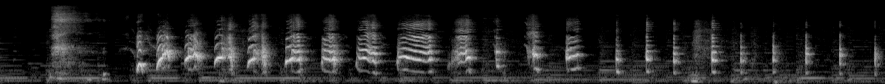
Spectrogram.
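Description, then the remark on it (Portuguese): A rooster crows in a loud, rapid series of harsh, repeated squawking bursts that keep a steady rhythm for several seconds, with no one speaking. “tá, tá, totalmente desregulado esse, esse é. galo.”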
